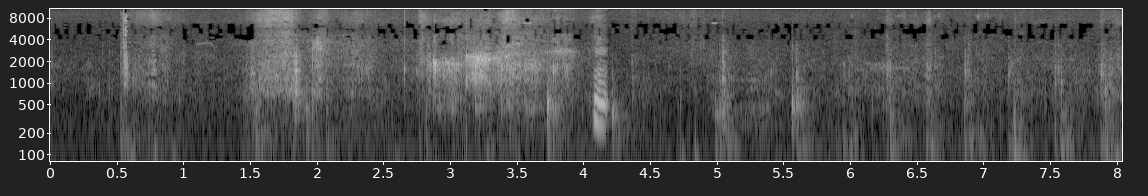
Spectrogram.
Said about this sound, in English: Wait, I hear something. Was there just footsteps? What? What were those footsteps? What did they mean?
